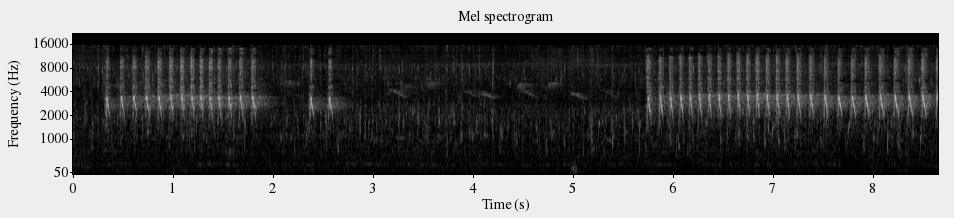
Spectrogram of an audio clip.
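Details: Pied triller in 'nembak-nembak' shooting song: a fast even trill of piercing repeated notes, a quiet stretch with scattered faint chirps, then a long dense trill of rapid notes to the end.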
